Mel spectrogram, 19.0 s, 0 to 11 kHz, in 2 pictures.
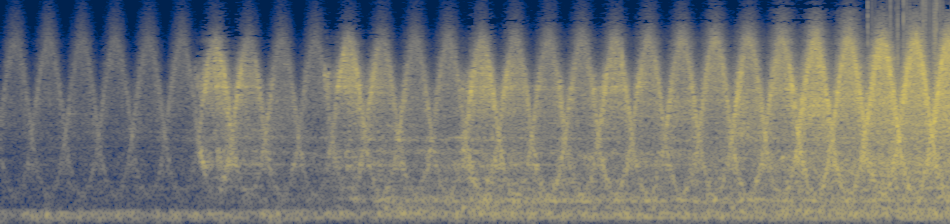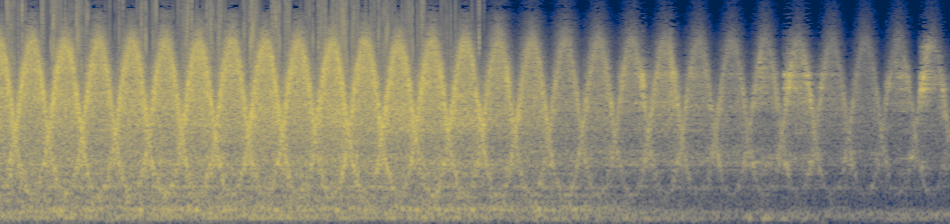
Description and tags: U3 near ruin with Wah Wah
The same local Train going over some Poins at a moderate speed. Edited using "Audacity", with echo effect and Wah Wah.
